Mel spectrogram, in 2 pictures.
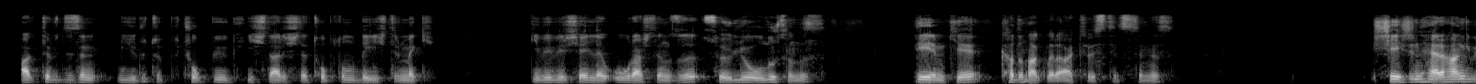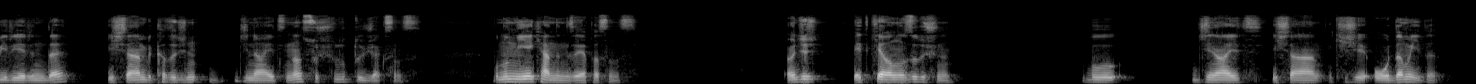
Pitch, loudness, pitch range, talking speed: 105 Hz, -25 LUFS, 100-115 Hz, 90 wpm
